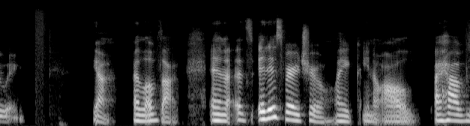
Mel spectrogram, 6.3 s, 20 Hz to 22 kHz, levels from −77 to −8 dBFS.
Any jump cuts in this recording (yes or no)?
no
